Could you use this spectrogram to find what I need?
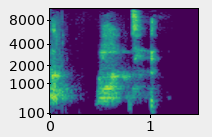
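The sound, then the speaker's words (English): A dog barks twice, a longer harsh bark followed by a short sharp one, with a brief vocal sound just before. “See, even your dogs are complaining.”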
